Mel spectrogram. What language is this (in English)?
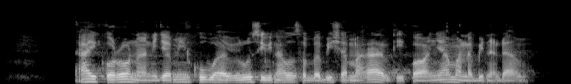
Swahili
